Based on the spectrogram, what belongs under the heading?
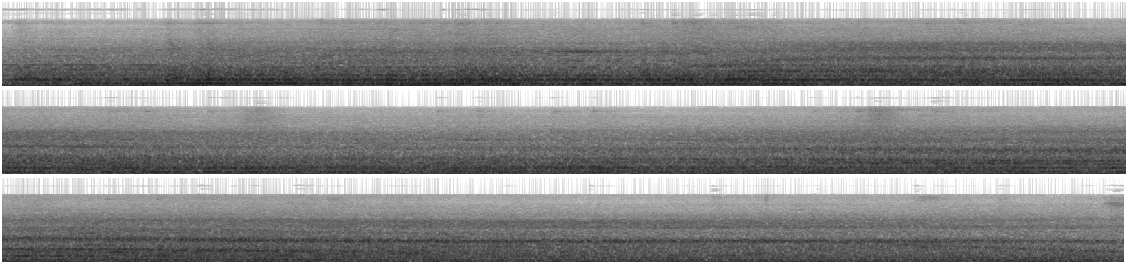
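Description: Sydney Trains double-deck electric train pulling into the platform, with a running rumble and a motor whine that falls slowly in pitch as it brakes.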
